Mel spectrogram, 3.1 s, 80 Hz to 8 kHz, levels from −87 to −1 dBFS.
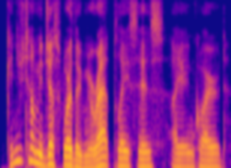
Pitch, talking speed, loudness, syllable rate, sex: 135 Hz, 235 wpm, -19 LUFS, 6.1 syllables/s, male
